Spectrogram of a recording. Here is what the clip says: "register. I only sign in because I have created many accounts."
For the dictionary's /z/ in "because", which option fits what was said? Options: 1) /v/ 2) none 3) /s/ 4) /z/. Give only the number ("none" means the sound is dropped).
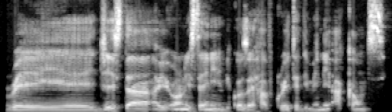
4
